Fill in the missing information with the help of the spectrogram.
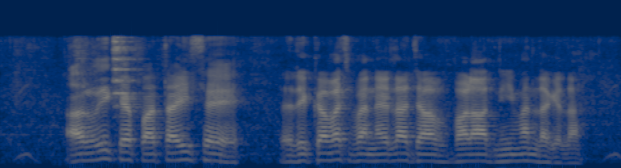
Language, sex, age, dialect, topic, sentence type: Bhojpuri, male, 41-45, Northern, agriculture, statement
